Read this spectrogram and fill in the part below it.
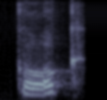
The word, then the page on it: Coke: Indian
